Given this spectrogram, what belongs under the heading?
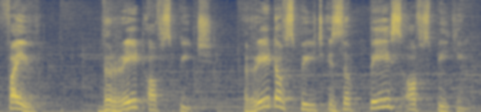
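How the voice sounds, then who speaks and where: A teacher giving scripted narration on speaking skills, explaining clearly and acting out short examples. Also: mid-range voice, sing-song, takes it slowly, darkish tone, soft background music.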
